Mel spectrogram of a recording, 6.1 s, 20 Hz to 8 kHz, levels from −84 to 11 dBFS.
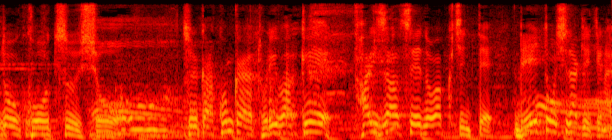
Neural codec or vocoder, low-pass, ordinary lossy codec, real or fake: none; 7.2 kHz; none; real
